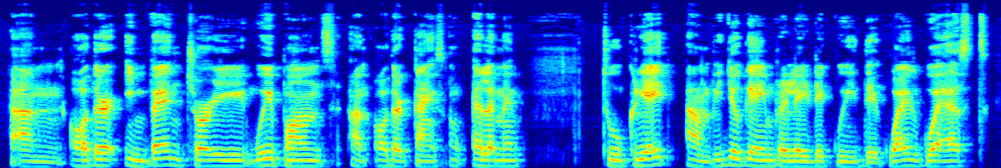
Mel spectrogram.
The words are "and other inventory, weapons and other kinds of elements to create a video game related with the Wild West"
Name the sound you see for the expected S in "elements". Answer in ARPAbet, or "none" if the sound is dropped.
none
